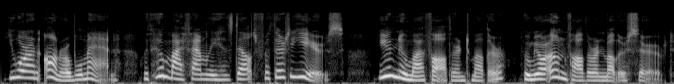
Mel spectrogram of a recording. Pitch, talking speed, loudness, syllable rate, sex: 245 Hz, 240 wpm, -16 LUFS, 6.6 syllables/s, female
